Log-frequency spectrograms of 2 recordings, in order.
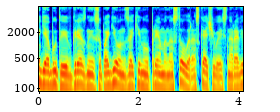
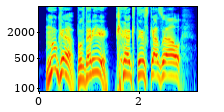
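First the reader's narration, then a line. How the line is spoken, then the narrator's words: Roaring laughter. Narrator (Russian): расхохотался тот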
